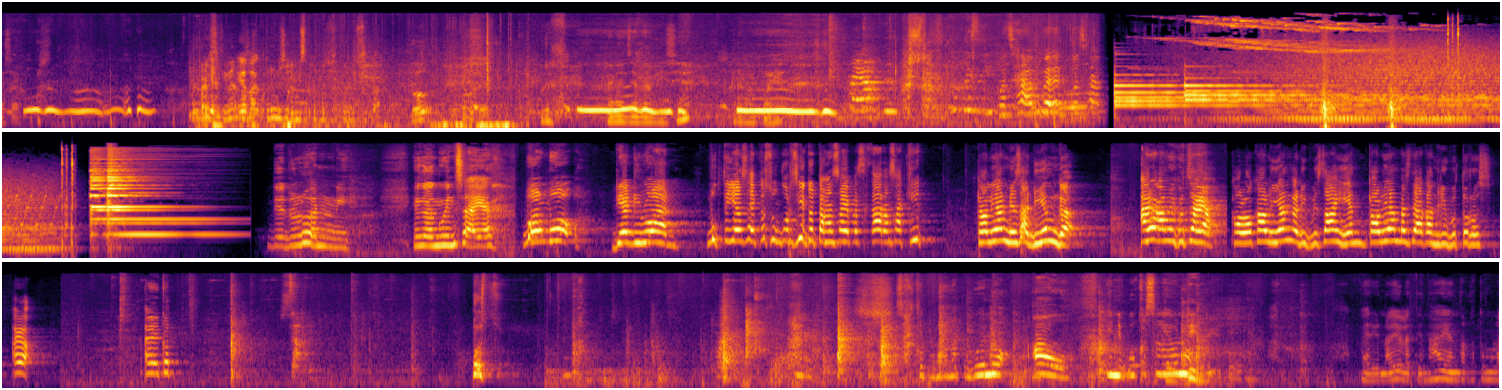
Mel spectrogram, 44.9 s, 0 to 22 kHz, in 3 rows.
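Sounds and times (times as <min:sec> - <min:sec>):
notification bell ding: 0:11.1 - 0:17.5.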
